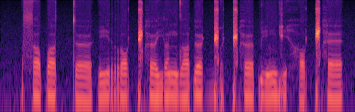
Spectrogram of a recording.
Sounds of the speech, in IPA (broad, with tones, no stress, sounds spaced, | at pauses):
s ʌ˧ p ʌ˧ tː œ˨ | i˧ r ɔ˧ ǁʰ œ˧ j ə˦ n d ʌ˧ ɗ œ˦˨ ɡ͡ǁ œ˦ ǁʰ œ˧ ɓ i˨˦ ŋ ɡ i˧ h ɔ˨ ǁʰ ɛ˦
